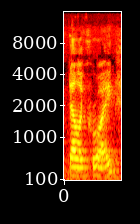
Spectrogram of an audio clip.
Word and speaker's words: Delacroix: Bobby and Harry Jones and Dickie Delacroix, the villagers pronounced the name Delacroix, eventually made a great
